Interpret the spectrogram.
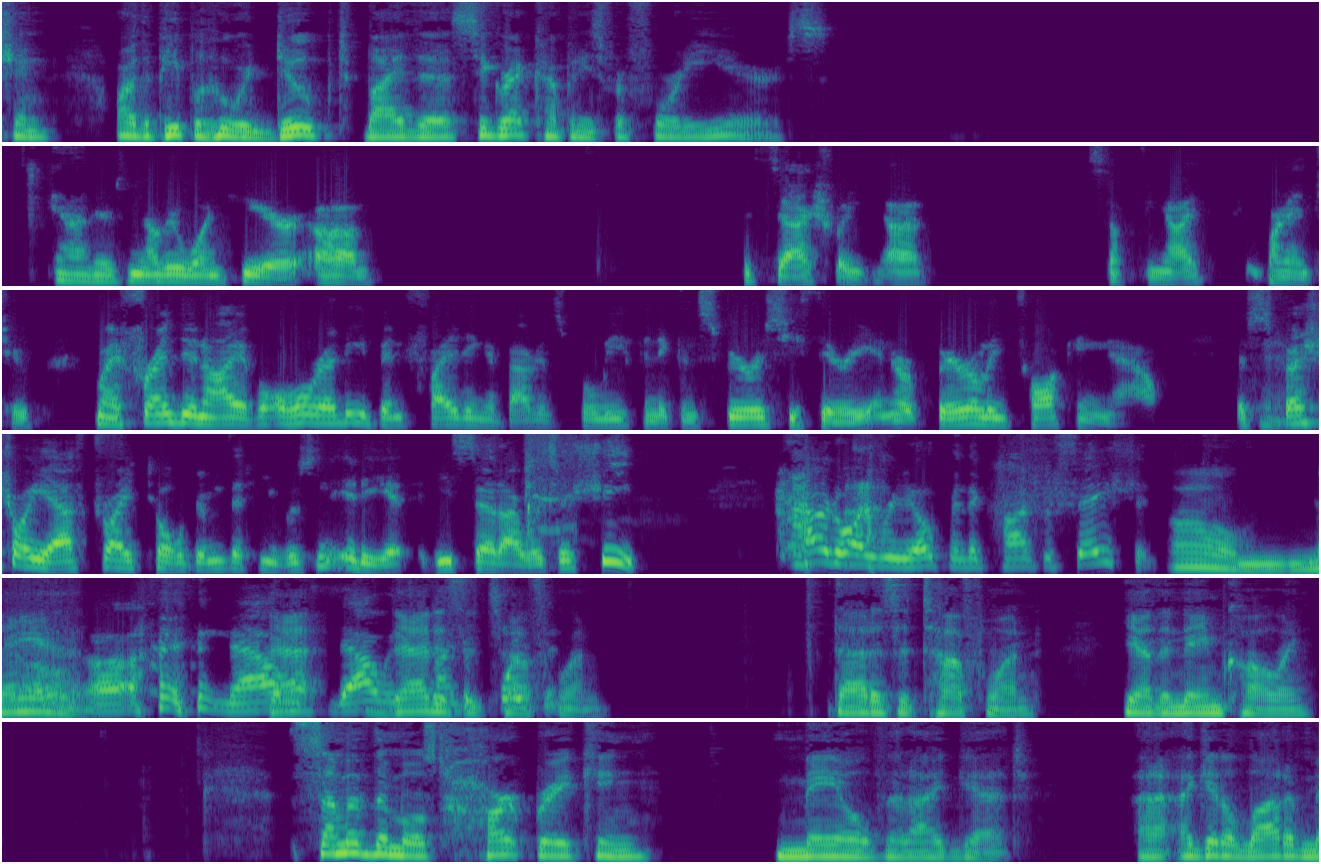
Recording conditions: video call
